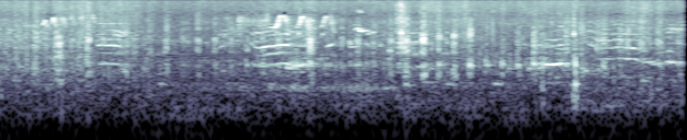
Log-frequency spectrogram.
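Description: Puppies whining and yelping in many short, high-pitched calls, some sliding upward, with scattered small clicks between them.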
